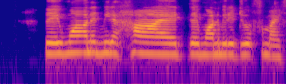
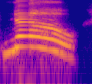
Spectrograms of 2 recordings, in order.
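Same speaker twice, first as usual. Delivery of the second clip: loud, higher, drawn-out retold no; raised-voice mock protest; scared refusal; 5 semitones higher, 5 dB louder than usual. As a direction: re-enact a frightened outright refusal. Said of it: "I was so scared. I went".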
